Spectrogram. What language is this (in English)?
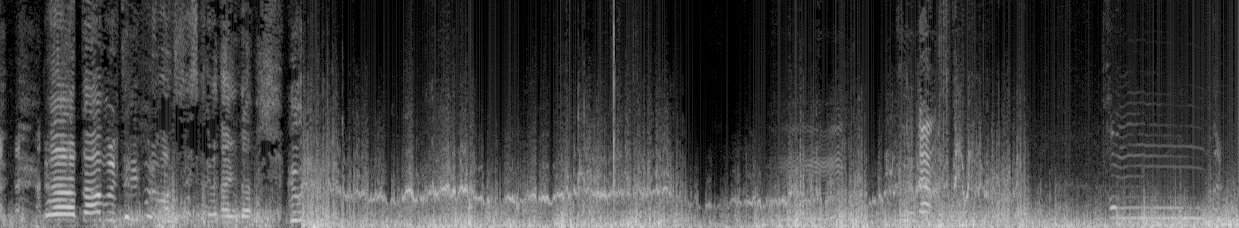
Korean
